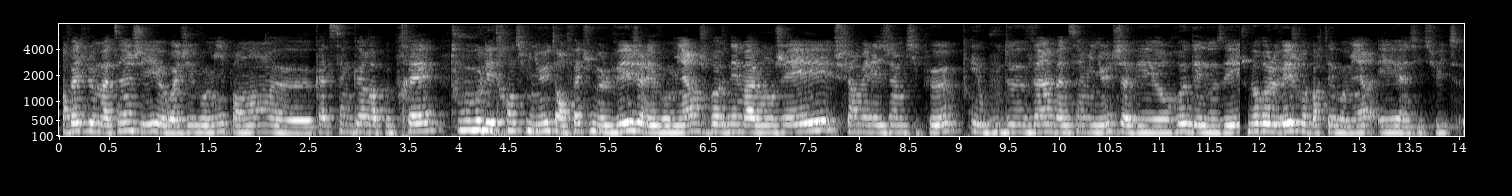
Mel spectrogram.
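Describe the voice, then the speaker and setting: A woman's voice: on the low side, a little mellow. A woman talking casually in an informal, slangy, chatty vlog style. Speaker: vlogger. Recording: echoey room with background noise.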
